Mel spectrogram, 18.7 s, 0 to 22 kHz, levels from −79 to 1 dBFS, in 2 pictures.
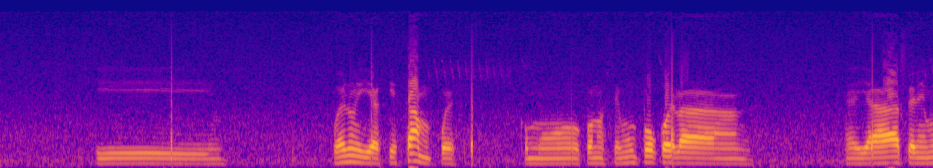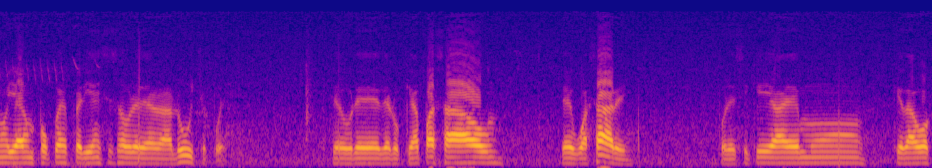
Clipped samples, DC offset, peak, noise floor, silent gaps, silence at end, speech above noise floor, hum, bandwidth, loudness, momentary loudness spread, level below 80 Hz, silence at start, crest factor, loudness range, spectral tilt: under 0.1%; under 0.1%; -6 dBFS; -43 dBFS; none; 0 s; 25 dB; none; 17 kHz; -19 LUFS; 16 LU; -56 dBFS; 0.1 s; 14 dB; 4 LU; -6.5 dB/octave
